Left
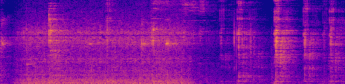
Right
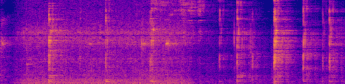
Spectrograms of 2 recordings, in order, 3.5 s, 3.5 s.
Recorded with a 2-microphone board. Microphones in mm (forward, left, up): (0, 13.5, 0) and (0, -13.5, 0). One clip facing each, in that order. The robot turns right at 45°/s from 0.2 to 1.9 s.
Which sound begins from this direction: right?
Keys jangling, at 0.5 s.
